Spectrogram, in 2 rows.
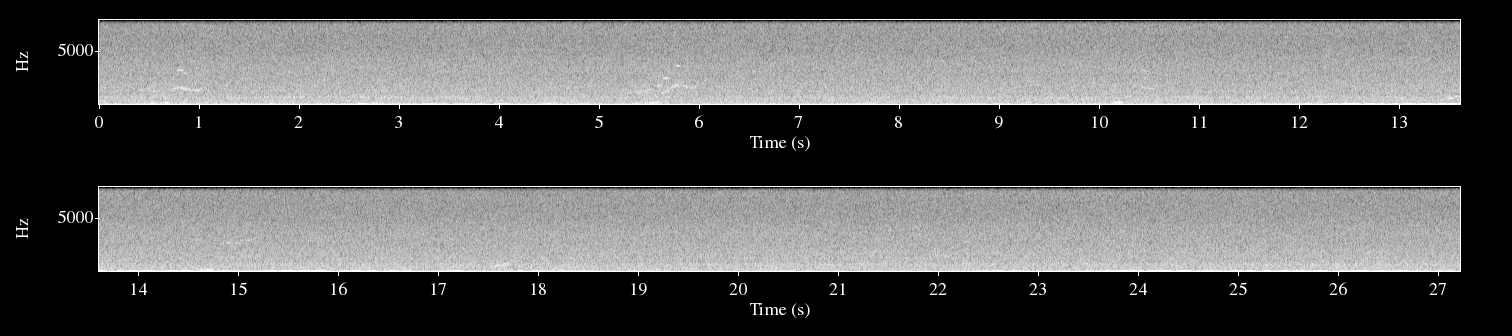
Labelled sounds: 0.7	1.1	humpback whale, 1.3 to 1.7 kHz
5.7	6.0	humpback whale, 1.5 to 1.9 kHz

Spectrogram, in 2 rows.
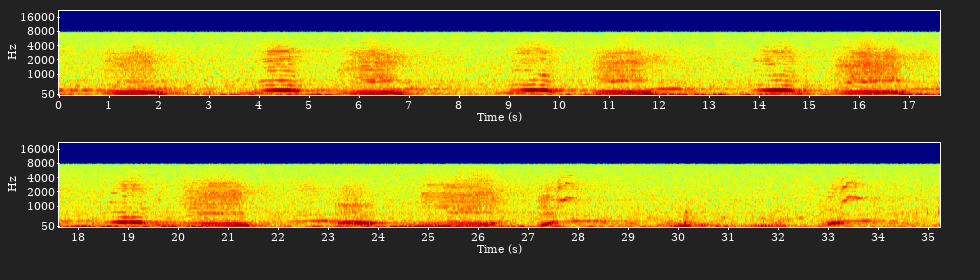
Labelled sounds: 1.0	1.3	humpback whale, 2.7 to 2.8 kHz
4.0	4.7	humpback whale, 1.1 to 3.8 kHz
5.8	6.1	humpback whale, 2.5 to 3.0 kHz
9.1	9.9	humpback whale, 0.83 to 3.3 kHz
11.0	11.2	humpback whale, 2.7 to 2.9 kHz
13.9	14.7	humpback whale, 1.6 to 3.1 kHz
15.5	16.2	humpback whale, 1.3 to 2.9 kHz
18.8	19.3	humpback whale, 2.3 to 3.4 kHz
22.5	23.5	humpback whale, 0.96 to 2.4 kHz
24.9	25.6	humpback whale, 2.4 to 3.0 kHz
27.3	28.0	humpback whale, 1.2 to 4.6 kHz
33.3	33.8	humpback whale, 1.2 to 3.5 kHz

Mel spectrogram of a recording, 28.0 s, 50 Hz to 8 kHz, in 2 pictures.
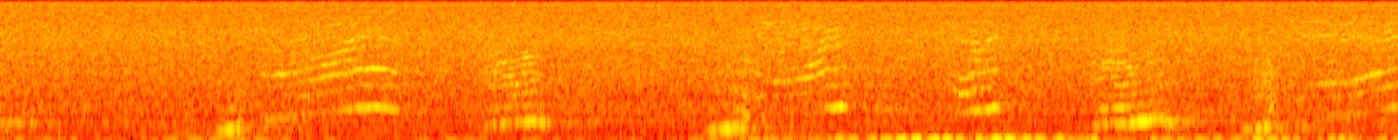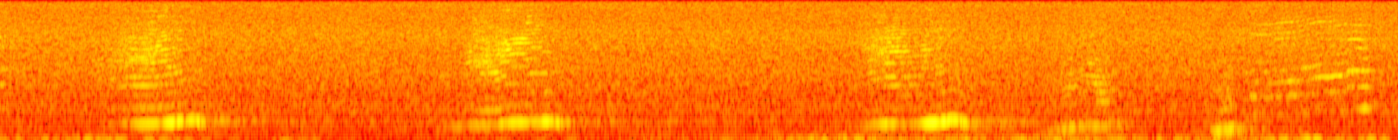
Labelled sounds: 2.6	4.0	humpback whale, 0.96 to 3.2 kHz
5.0	5.4	humpback whale, 0.93 to 2.6 kHz
7.4	8.4	humpback whale, 0.80 to 2.0 kHz
9.5	10.0	humpback whale, 0.93 to 2.0 kHz
11.0	11.4	humpback whale, 1.2 to 2.3 kHz
13.0	14.1	humpback whale, 1.1 to 5.3 kHz
15.1	15.8	humpback whale, 1.2 to 3.1 kHz
18.6	19.3	humpback whale, 1.7 to 3.8 kHz
20.0	20.4	humpback whale, 3.2 to 3.5 kHz
22.7	23.3	humpback whale, 1.4 to 3.8 kHz
24.8	25.1	humpback whale, 1.5 to 1.7 kHz
26.5	27.8	humpback whale, 0.99 to 5.6 kHz

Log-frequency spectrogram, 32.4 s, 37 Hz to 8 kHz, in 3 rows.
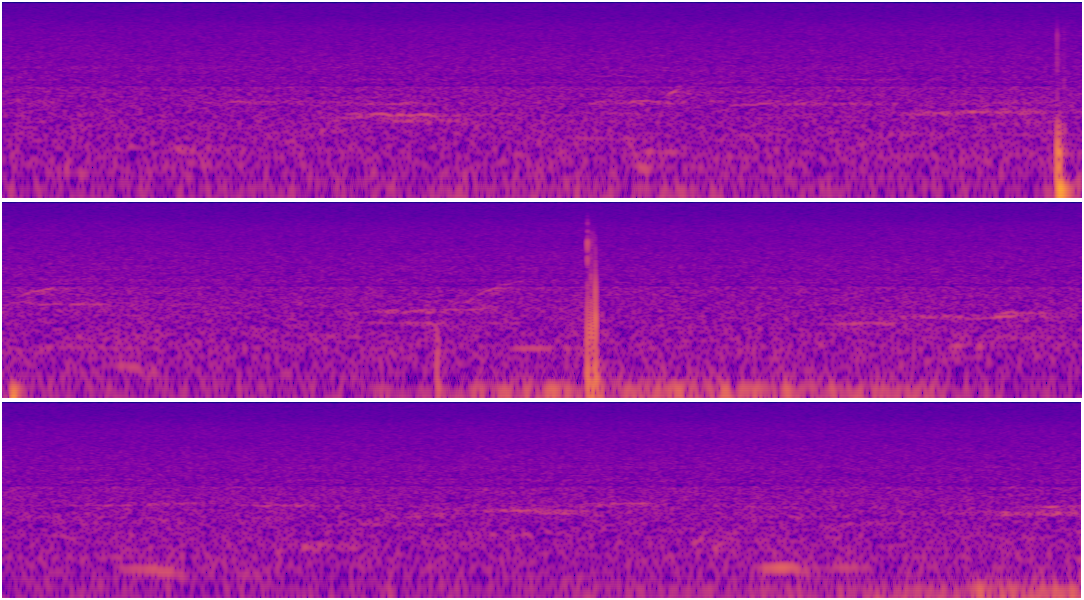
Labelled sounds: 15.7	16.0	humpback whale, 0.80 to 0.93 kHz

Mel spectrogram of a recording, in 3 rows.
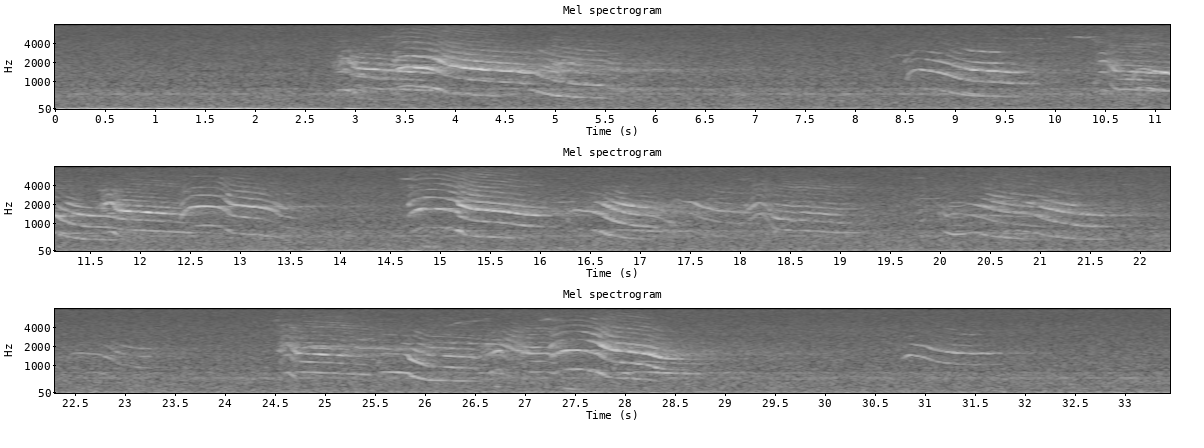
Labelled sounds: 2.8	5.7	killer whale, Bigg's (transient), 0.80 to 6.3 kHz
8.5	9.8	killer whale, Bigg's (transient), 0.90 to 3.4 kHz
10.1	13.5	killer whale, Bigg's (transient), 0.80 to 5.7 kHz
14.6	21.8	killer whale, Bigg's (transient), 0.80 to 6.6 kHz
22.5	23.4	killer whale, Bigg's (transient), 1.2 to 2.1 kHz
24.6	28.7	killer whale, Bigg's (transient), 0.80 to 6.3 kHz
30.8	31.8	killer whale, Bigg's (transient), 1.0 to 3.3 kHz

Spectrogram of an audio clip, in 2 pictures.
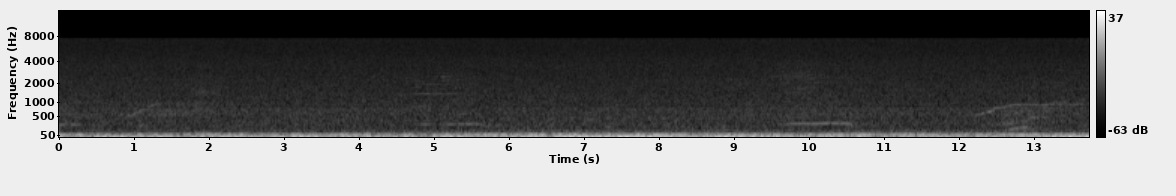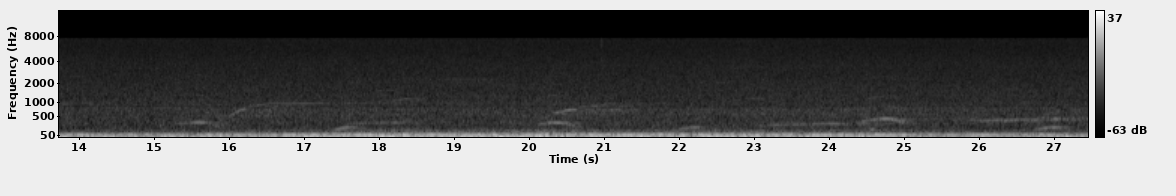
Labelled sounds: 4.7	5.1	humpback whale, 1.3 to 2.0 kHz
9.5	9.7	humpback whale, 2.5 to 2.7 kHz
12.5	13.5	humpback whale, 0.80 to 1.1 kHz
16.5	17.2	humpback whale, 0.83 to 1.0 kHz
18.2	18.5	humpback whale, 1.0 to 1.2 kHz

